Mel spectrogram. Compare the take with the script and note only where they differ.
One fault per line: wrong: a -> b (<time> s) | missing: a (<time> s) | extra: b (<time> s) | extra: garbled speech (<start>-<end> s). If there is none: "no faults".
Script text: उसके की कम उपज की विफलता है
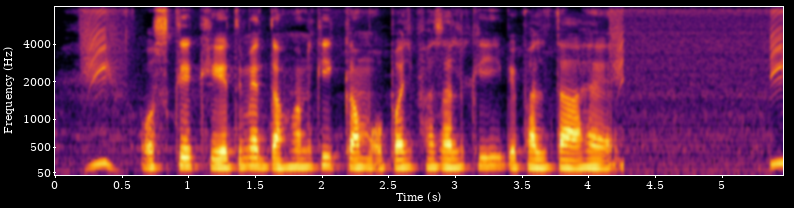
extra: खेत में धान (1.0 s)
extra: फसल (2.7 s)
